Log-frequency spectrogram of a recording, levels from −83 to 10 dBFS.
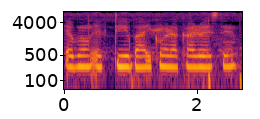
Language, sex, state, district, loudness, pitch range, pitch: Bengali, female, Assam, Hailakandi, -13 LUFS, 240-250 Hz, 245 Hz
